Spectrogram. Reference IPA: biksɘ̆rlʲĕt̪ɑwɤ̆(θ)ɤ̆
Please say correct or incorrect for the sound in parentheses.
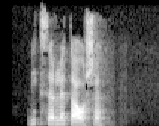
incorrect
